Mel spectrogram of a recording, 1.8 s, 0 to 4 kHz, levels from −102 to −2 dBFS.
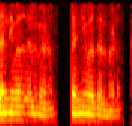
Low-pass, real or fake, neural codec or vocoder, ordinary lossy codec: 3.6 kHz; real; none; none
